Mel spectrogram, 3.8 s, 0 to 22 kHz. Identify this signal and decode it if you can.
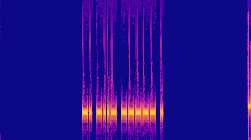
Morse code, heard as a keyed tone, about 42 wpm, 700 Hz. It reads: NX0E
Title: USA Call Signs - 6x Character Spacing - 45wpm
